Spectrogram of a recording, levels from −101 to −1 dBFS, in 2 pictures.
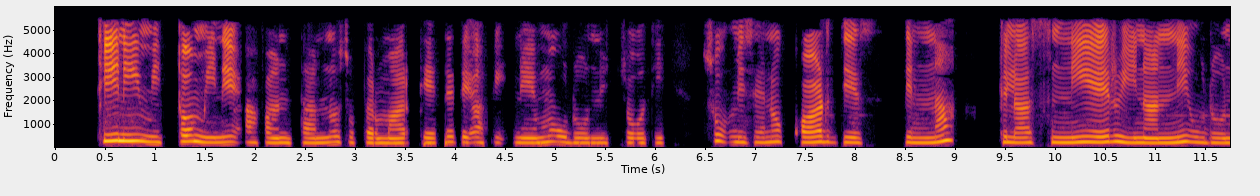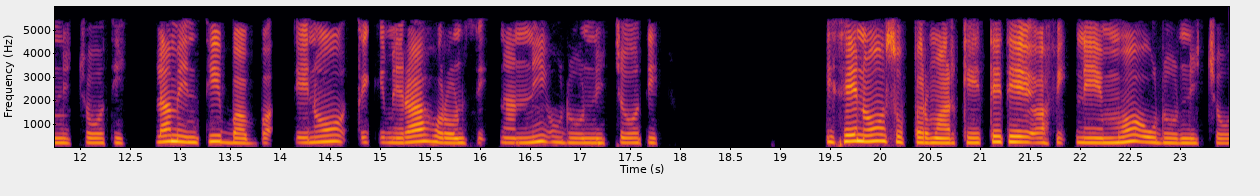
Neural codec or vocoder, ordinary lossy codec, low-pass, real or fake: none; MP3, 48 kbps; 5.4 kHz; real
